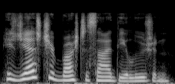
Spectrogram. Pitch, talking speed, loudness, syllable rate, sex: 195 Hz, 205 wpm, -17 LUFS, 7.6 syllables/s, female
